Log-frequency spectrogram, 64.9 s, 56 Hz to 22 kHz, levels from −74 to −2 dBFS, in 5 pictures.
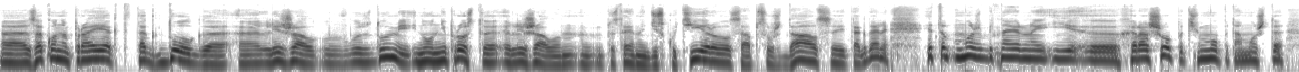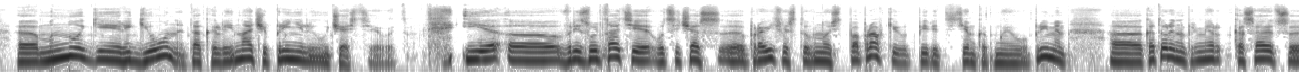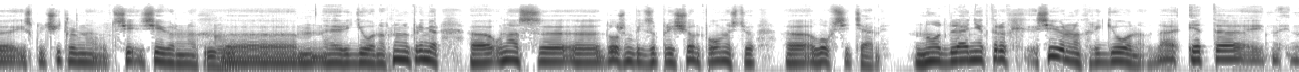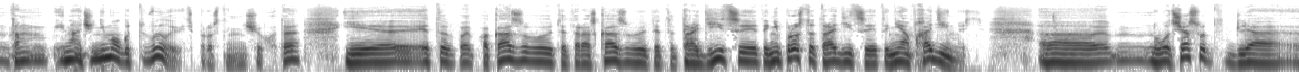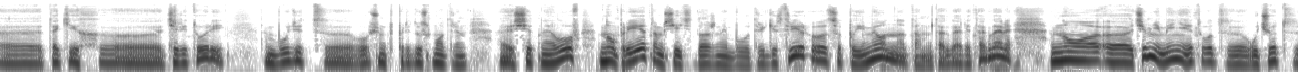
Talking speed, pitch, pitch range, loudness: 120 wpm, 135 Hz, 120-160 Hz, -27 LUFS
